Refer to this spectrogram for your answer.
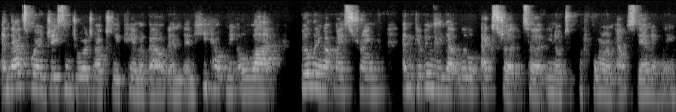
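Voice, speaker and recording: Speaking at a moderate pace with hardly any pauses, a woman with a slight German accent has a somewhat breathy, dark and mellow tone, a medium pitch and fairly even intonation. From Germany. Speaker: former college track and field athlete. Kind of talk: interview. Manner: halting, repeats words.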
